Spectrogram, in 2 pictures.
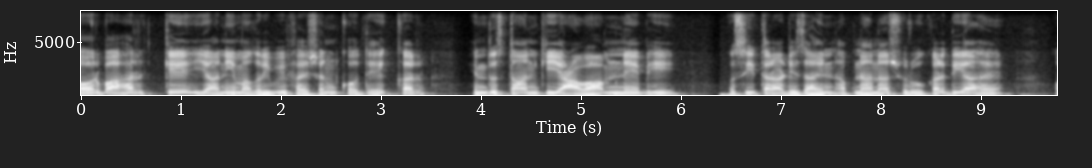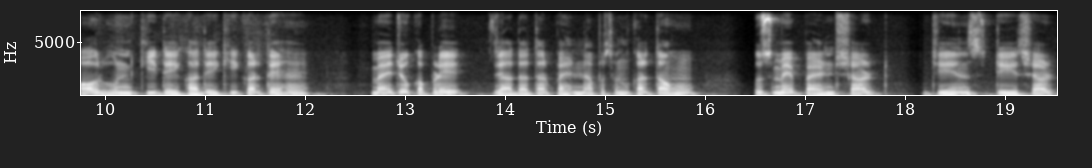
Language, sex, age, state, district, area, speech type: Urdu, male, 18-30, Uttar Pradesh, Ghaziabad, urban, spontaneous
